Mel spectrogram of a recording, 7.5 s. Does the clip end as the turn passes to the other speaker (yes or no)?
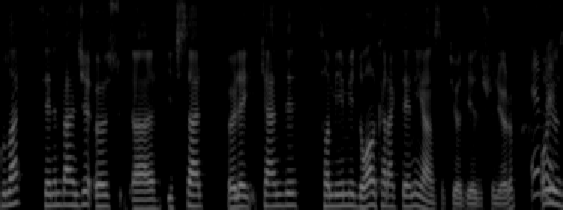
yes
